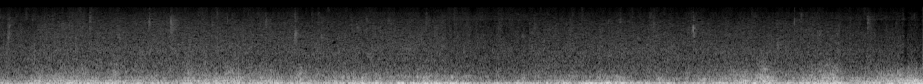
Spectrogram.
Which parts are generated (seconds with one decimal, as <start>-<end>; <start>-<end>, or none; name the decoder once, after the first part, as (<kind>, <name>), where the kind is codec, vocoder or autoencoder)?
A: 4.0-4.9 (autoencoder, DAC-VAE)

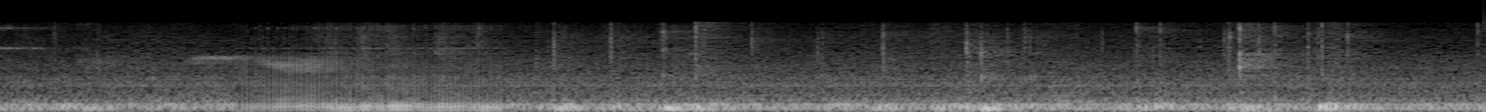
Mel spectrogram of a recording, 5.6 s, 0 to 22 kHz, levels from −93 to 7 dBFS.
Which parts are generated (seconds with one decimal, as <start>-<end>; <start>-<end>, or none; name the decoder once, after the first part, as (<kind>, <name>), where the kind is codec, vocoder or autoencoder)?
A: 0.9-1.9 (vocoder, Vocos)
